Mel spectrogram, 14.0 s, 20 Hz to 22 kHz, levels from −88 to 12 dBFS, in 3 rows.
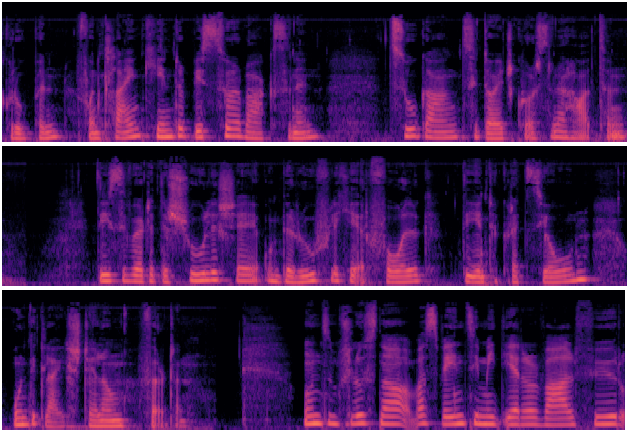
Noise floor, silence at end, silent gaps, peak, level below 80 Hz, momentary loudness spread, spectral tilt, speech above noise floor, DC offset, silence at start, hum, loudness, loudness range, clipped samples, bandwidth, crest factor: -55 dBFS; 0 s; none; -12 dBFS; -60 dBFS; 8 LU; -5.5 dB/octave; 28 dB; under 0.1%; 0.05 s; none; -27 LUFS; 3 LU; under 0.1%; 15.5 kHz; 16 dB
